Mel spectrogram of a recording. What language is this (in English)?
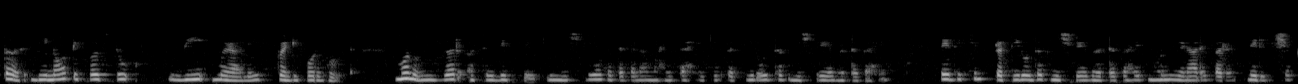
Marathi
